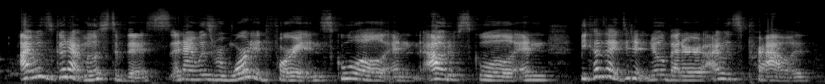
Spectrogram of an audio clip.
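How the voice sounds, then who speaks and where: With noticeable background noise and audible room echo, a woman talks at a moderate pace in a fairly high pitch with lively intonation. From US, Miami (immigrated at age five). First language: Spanish. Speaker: writer. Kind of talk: casual chat; reading aloud.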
